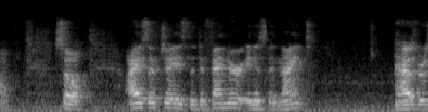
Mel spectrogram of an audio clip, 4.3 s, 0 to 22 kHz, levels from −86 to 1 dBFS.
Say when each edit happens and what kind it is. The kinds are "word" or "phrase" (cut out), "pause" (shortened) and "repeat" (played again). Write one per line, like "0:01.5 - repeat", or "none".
0:02.7 - word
